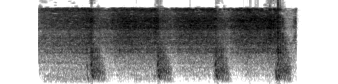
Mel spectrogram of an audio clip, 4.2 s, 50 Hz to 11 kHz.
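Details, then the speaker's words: Stethoscope over the renal artery during abdominal examination, as done in hypertensive patients: steady whooshing noise with rhythmic pulsed surges, about 78 a minute, a renal artery bruit. "Y por consiguiente, si nosotros pusiéramos el estetoscopio en la arteria renal, escucharíamos esto."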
